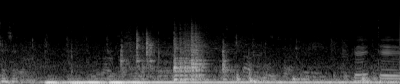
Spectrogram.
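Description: A loud, steady low hum from the stage comes in suddenly about half a second in and holds, with scattered voices and a few short instrument notes over it as the band gets ready to play.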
